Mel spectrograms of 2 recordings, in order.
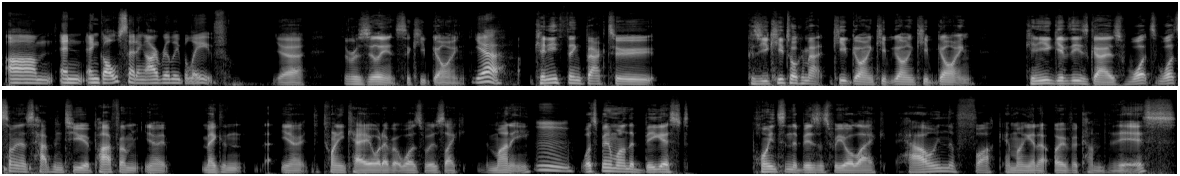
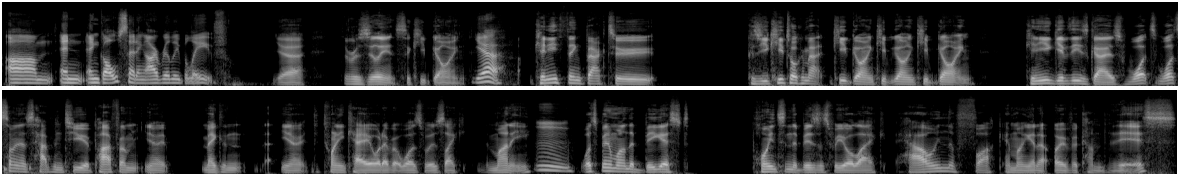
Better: neither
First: none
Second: none

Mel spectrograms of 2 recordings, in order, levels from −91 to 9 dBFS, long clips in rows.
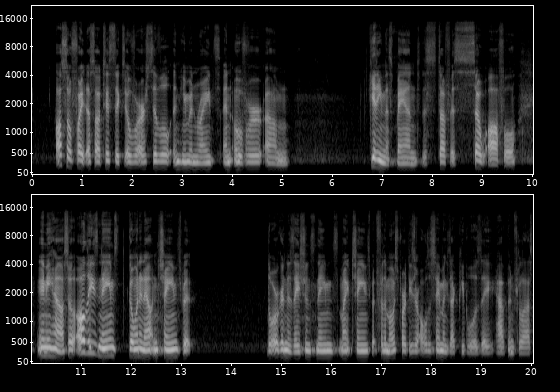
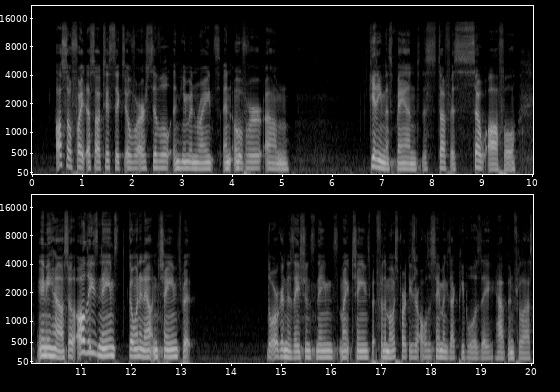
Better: second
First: thin; somewhat; fading below 300 Hz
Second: none

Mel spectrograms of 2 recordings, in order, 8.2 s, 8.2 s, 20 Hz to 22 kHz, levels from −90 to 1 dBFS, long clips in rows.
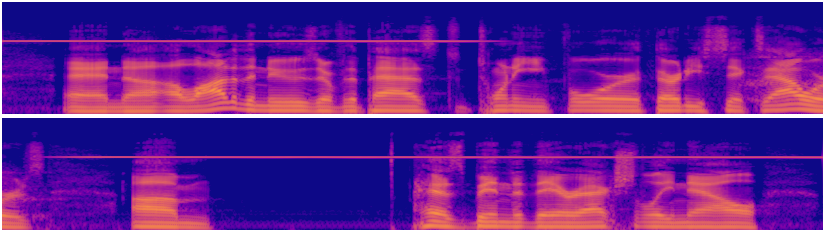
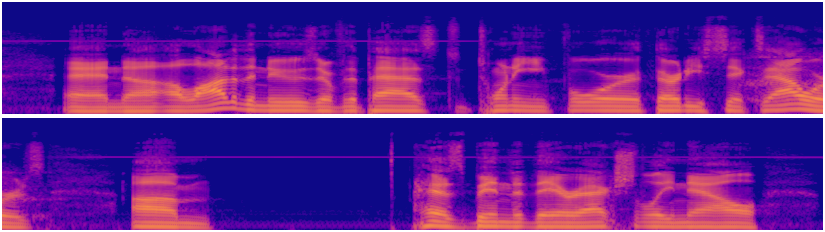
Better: second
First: high-pitched whine; loud; until 2.5 s and from 4.5 s on; 6 kHz, 10 dB below the speech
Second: high-pitched whine; faint; until 2.5 s and from 4.5 s on; 6 kHz, 35 dB below the speech

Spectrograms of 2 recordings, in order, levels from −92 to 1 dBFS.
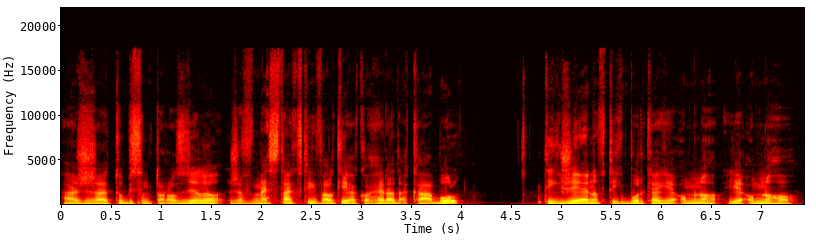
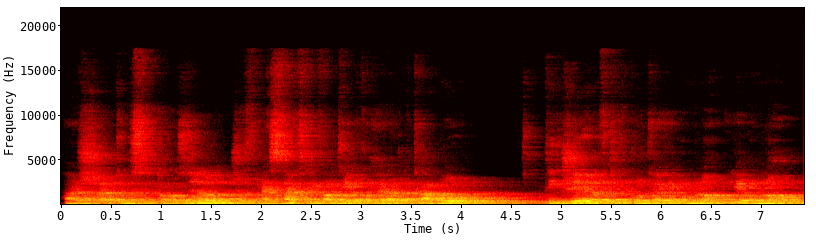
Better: first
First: none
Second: off-mic speech; far // room echo; strong; dies away in 2.2 s

